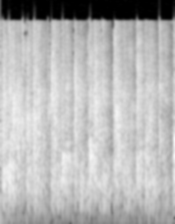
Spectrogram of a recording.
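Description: An audience at a lucky-draw prize event claps for the winners, a brisk, close round of hand applause lasting a couple of seconds with no talk.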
